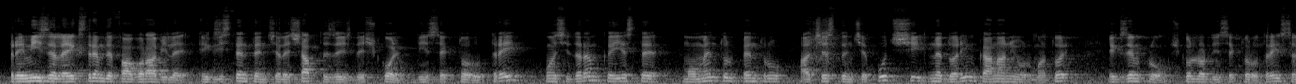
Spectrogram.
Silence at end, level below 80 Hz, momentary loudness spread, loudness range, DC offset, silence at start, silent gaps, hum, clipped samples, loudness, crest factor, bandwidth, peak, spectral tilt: 0 s; -48 dBFS; 8 LU; 3 LU; under 0.1%; 0 s; none; none; under 0.1%; -28 LUFS; 18 dB; 16 kHz; -10 dBFS; -6 dB/octave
